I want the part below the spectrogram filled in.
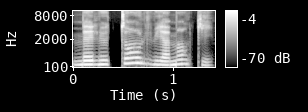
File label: female Trans F1 to F2; LPC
